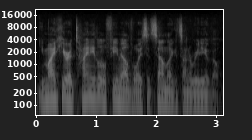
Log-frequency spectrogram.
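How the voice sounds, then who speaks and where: A man's voice: medium pitch, rapid-fire, a bit bright. A man acting as game master, narrating a tabletop game in a casual way. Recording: noisy background.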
